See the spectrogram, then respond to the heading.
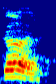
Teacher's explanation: R is not audible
